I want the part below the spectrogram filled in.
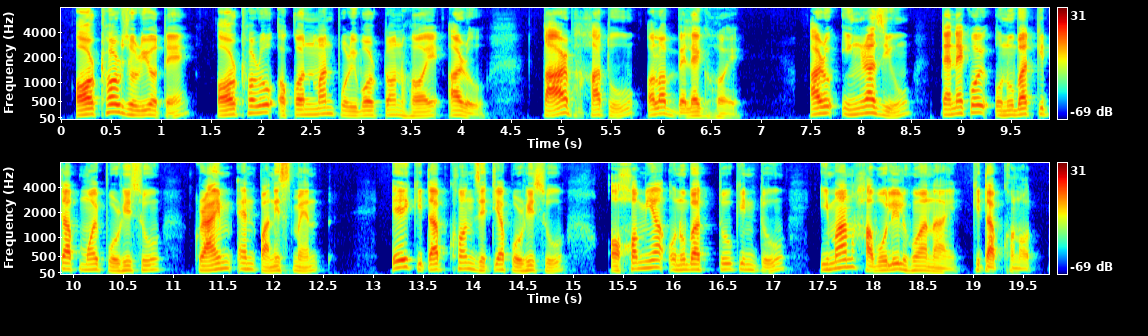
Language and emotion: Assamese, neutral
